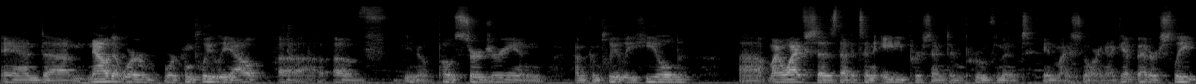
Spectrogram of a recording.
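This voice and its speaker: This man has vocal fry and a fairly low pitch, speaking at a moderate pace with ordinary pitch variation. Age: 30s. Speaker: surgery patient. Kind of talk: interview answer.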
